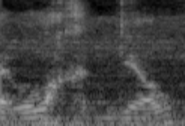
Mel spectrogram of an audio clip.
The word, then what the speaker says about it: Lough Gill: do let's get into lock Gill so there we go now I I a Scottish person told me how to pronounce lufkill by luck Gill but that's oh that's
